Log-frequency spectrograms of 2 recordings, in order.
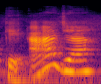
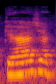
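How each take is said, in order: First: Haya drawn out and leaned on, aya; teacher lingers on haya with a changed voice; stressed haya. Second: Said in the usual way. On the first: Shown as a demonstration. Teacher to students, dwelling on the word haya. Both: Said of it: "¿qué? Haya un alimento".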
